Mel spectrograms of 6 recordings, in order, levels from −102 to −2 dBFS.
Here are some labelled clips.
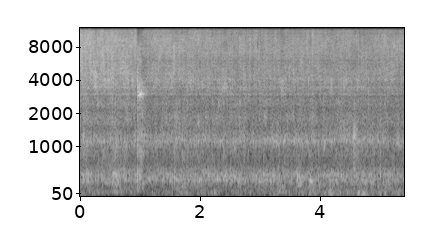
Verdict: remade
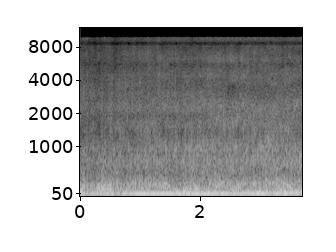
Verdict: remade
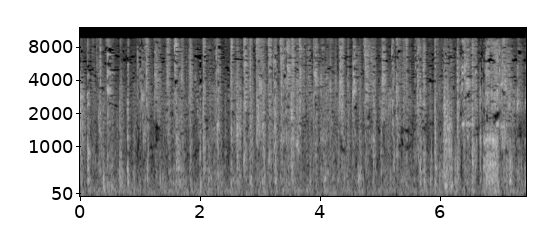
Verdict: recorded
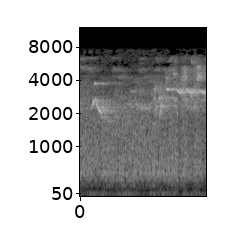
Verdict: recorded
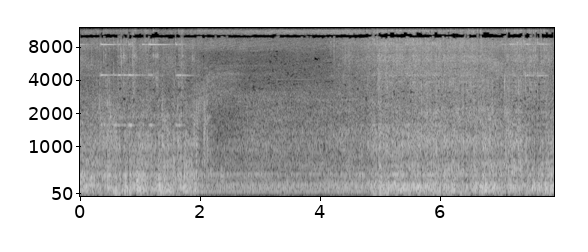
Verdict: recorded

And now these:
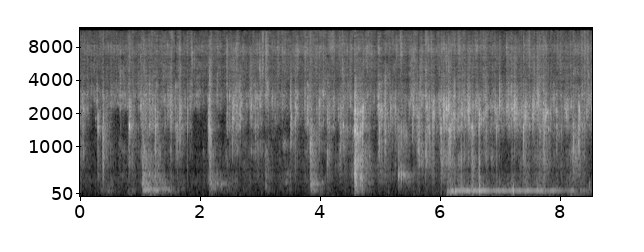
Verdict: remade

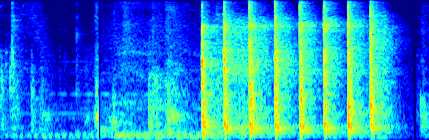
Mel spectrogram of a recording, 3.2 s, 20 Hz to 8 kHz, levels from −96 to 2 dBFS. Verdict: recorded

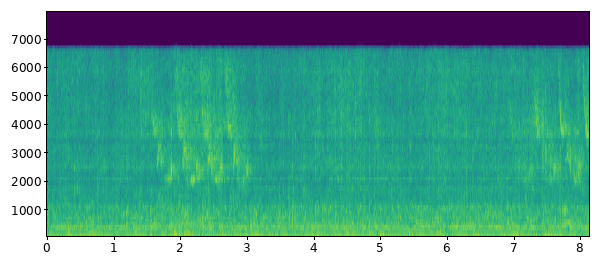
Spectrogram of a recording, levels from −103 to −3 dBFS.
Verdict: remade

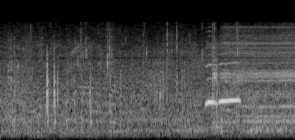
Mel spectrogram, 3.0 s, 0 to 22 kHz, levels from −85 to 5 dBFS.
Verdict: recorded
